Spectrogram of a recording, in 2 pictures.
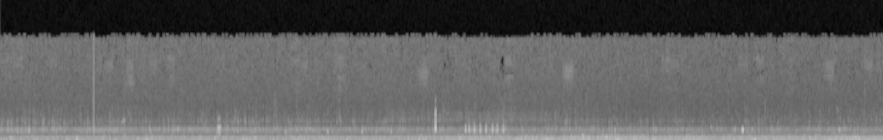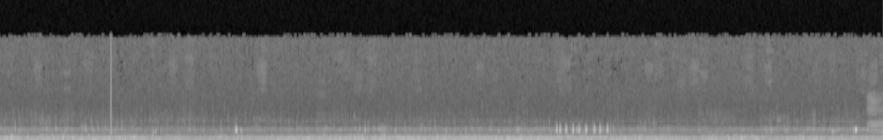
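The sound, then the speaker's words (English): Steady rushing and gurgling of river water flowing over islets of weed, lush green beneath the surface, a dense continuous wash with no pauses, occasional faint high ticks on top. “Water flows over islets of weed, lush green beneath the surface.”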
